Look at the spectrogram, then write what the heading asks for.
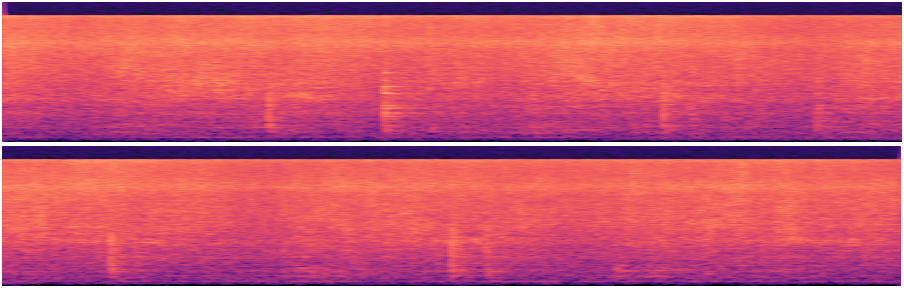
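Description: Chicken and potato pieces sizzling as they fry in oil and masala, stirred with a spatula in a metal pot, with a few sharp knocks of the spatula against the pot.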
